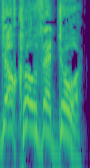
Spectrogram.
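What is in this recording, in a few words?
close the door, male; Left 4 Dead 2; coach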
